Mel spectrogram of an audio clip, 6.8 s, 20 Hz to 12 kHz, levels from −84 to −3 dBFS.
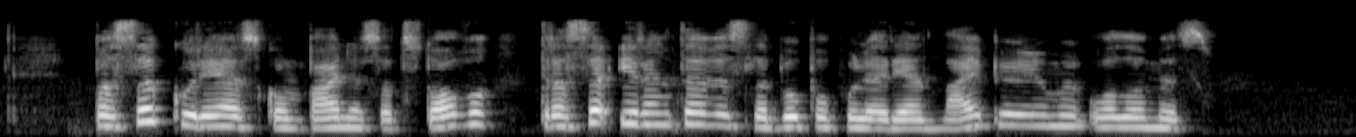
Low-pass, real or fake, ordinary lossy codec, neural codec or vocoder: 7.2 kHz; real; MP3, 48 kbps; none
